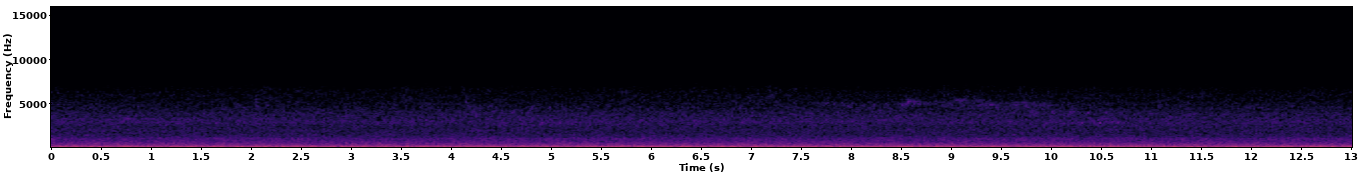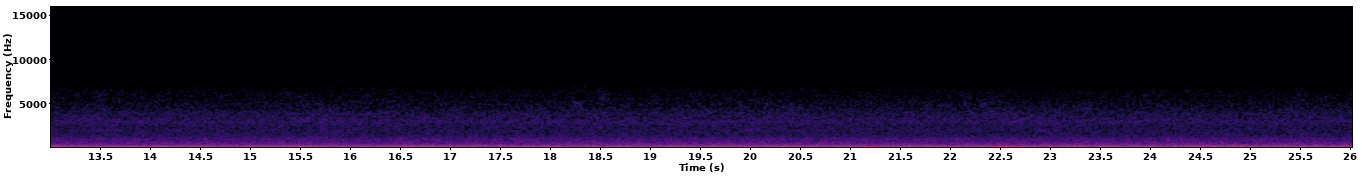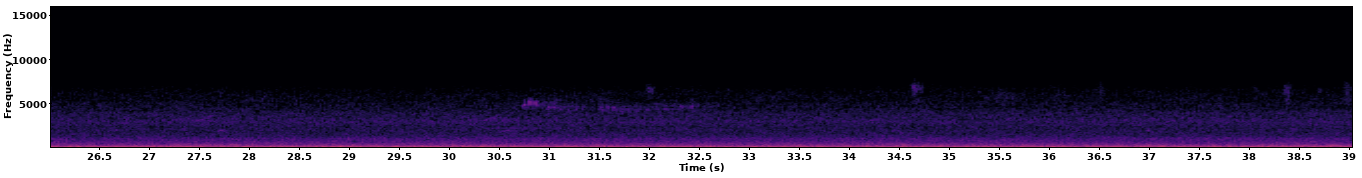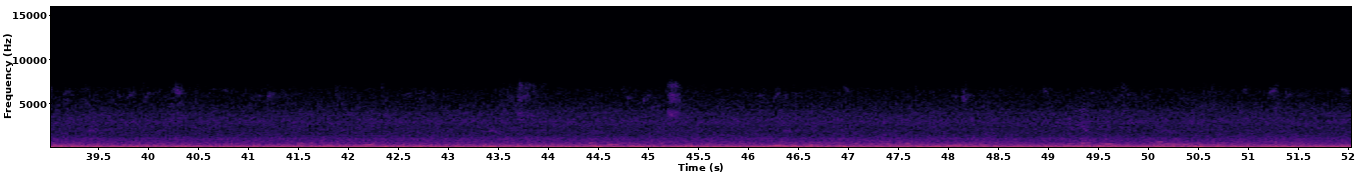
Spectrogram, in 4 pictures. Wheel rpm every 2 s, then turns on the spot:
0, 0, 0, 0, 0, 0, 0, 0, 0, 0, 0, 0, 0, 0, 0, 0, 0, 0, 0, 0, 0, 0, 0, 0, 0, 0.
none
